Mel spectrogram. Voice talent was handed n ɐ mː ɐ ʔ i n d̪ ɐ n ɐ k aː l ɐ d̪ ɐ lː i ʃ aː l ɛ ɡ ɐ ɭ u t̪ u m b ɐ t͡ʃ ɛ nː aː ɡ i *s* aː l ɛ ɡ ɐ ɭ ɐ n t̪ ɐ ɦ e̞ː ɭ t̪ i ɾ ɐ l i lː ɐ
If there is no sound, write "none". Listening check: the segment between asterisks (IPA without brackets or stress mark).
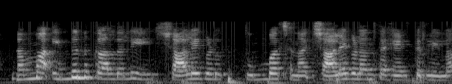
ʃ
